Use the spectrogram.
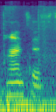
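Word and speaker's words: Pontus: I found pontis too now, but it's spelled P O N T U S and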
